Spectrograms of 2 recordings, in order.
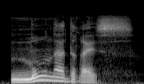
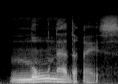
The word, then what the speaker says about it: mon adresse: Mon adresse, my address, mon adresse, okay? You can hear now this little link, so you've got to pronounce this N.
